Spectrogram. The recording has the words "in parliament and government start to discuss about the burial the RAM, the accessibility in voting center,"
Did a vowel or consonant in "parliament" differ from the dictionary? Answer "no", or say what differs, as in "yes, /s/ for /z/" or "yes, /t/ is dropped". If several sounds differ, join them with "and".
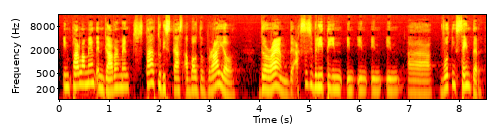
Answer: no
